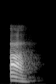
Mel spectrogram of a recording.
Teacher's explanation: You always have to make the A sound in your mouth. You make it by making your mouth wider and your tongue more to the back of your mouth.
